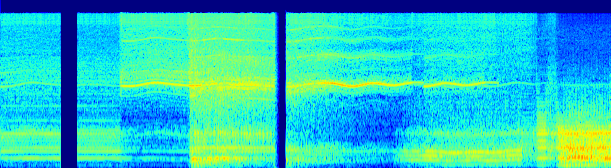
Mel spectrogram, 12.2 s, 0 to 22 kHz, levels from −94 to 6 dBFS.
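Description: At 1.20 s the input signal was likely lost, perhaps through a disconnected device or failed link, while recording carried on writing silence. This audio dropout to silence cuts the everyday sound off abruptly until 1.54 s. The 340 ms gap is dead silence, with no background left, and whatever sounded then is gone.

From 5.47 to 5.73 s packets were likely held up in transit and the jitter buffer ran dry, causing a call audio freeze. The receiver stretched the last sound into a fading buzz that settles into about 130 ms of silence. The sound then resumes exactly where it stopped, so 234 ms has been inserted and nothing is lost.

Between 10.60 and 11.10 s the jitter buffer held more audio than it wanted, so the receiver trimmed small pitch-period pieces over and over to shed roughly a fifth of a second of delay. During this jitter buffer speed-up the sound runs at 135% speed with its pitch unchanged, so it sounds rushed.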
